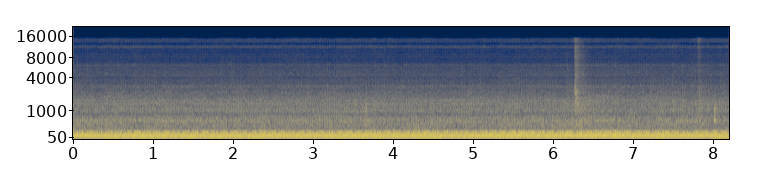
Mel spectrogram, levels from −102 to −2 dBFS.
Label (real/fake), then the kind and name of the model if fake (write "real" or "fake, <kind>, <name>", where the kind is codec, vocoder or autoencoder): fake, codec, SNAC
